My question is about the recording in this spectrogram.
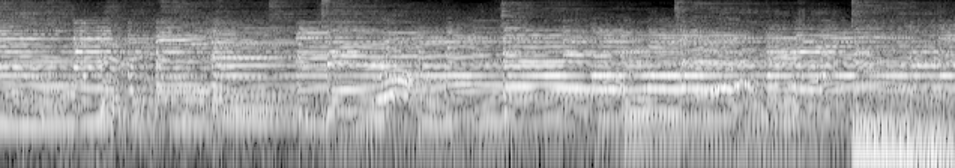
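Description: Live rock band playing, led by sustained ringing electric guitar notes and chords. Strong low notes come in near the end.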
